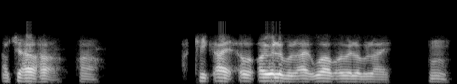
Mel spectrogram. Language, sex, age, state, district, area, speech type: Sindhi, male, 60+, Maharashtra, Mumbai City, urban, conversation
